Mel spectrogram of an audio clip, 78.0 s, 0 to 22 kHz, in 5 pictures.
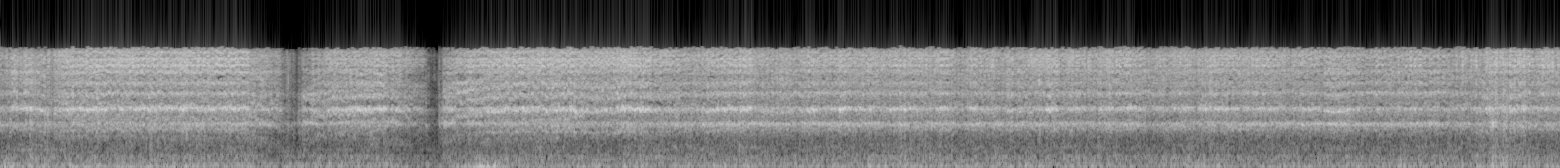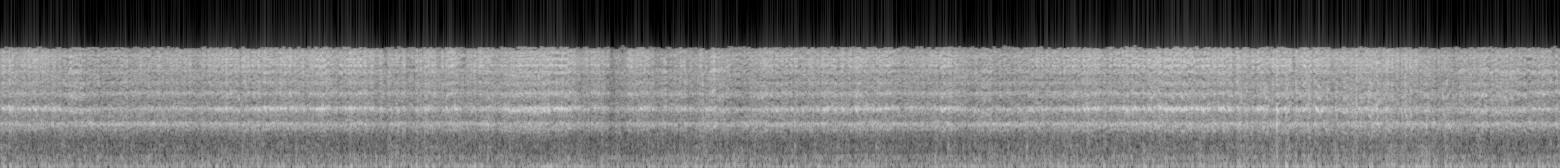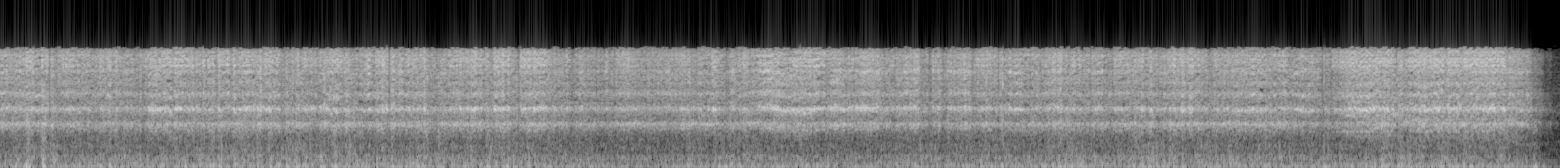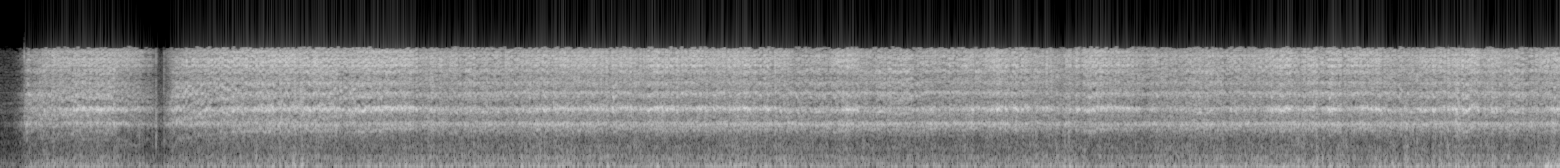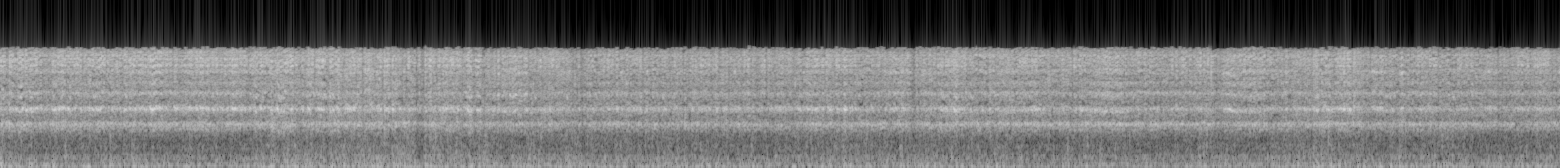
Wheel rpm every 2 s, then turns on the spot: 210, 140, 140, 220, 230, 230, 230, 230, 230, 240, 230, 230, 230, 230, 230, 220, 230, 230, 230, 230, 230, 230, 200, 100, 130, 210, 230, 220, 230, 230, 230, 230, 230, 230, 230, 230, 230, 230, 230.
none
